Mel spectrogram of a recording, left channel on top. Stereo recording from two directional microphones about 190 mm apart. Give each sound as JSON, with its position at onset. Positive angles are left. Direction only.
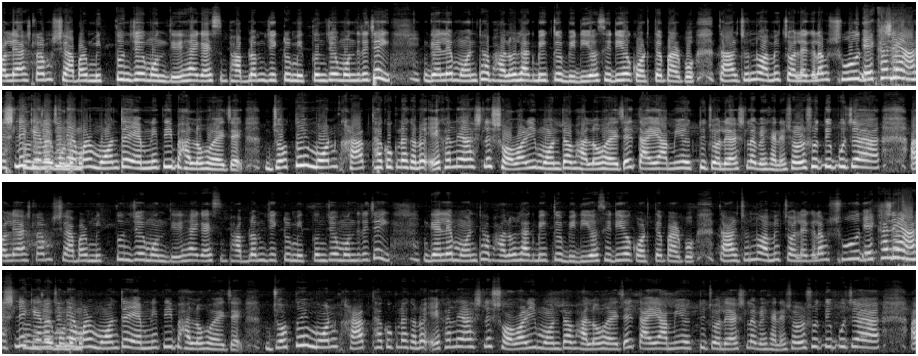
{"t": 0.0, "sound": "a woman's voice", "side_deg": 40}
